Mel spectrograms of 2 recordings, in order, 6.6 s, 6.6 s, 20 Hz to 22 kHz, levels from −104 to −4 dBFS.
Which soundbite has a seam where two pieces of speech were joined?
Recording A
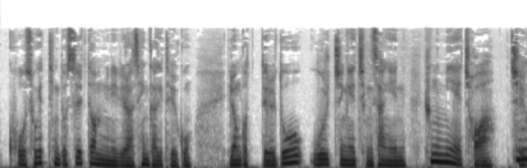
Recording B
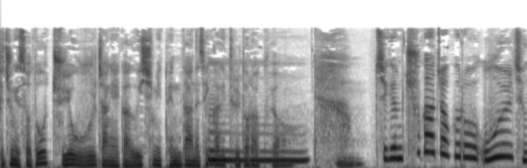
B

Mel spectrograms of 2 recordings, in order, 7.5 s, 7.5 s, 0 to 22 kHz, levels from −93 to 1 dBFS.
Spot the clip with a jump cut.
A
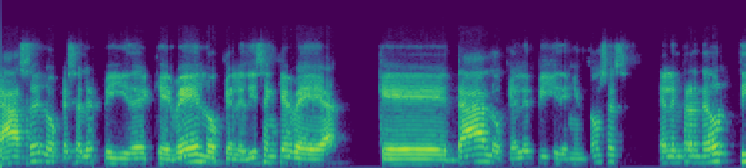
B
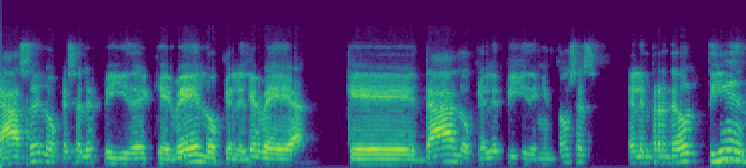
B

